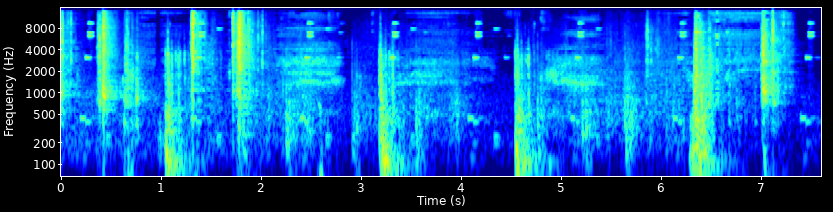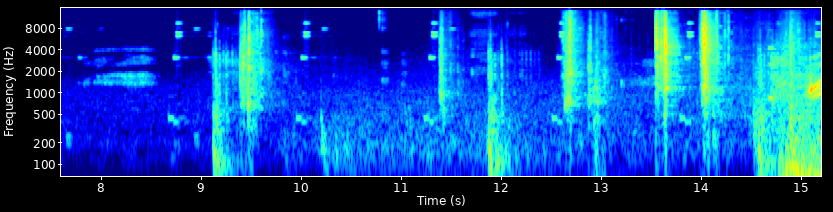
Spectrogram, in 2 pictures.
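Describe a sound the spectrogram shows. Metal parts of a submachine gun click and clack as it is handled.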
